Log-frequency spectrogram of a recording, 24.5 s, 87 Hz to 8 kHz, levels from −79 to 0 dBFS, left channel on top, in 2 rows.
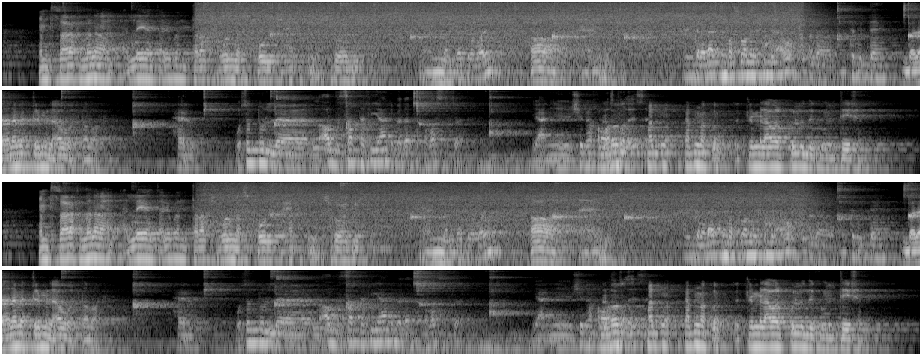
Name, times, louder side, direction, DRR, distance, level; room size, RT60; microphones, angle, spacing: voice 1, 0.5-4.8 5.6-6.1 7.0-8.2 12.0-13.5 20.2-20.5 20.8-23.7, right 1 dB, 20° right, 6 dB, 0.5 m, -25 dB
sound 1, 0.7-19.3, equal, 20° left, 1.6 m, -37 dB
sound 2, 2.6-10.7, left 4 dB, 80° left, 1.3 m, -31 dB
voice 2, 5.8-6.7 7.8-8.2 9.1-11.8 14.5-14.9 15.4-18.4 19.3-21.0, left 2 dB, 55° left, 7 dB, 0.8 m, -28 dB
16.0 x 5.6 x 8.2 m, 2.2 s
head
